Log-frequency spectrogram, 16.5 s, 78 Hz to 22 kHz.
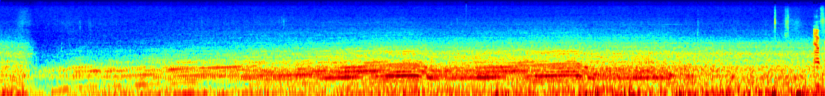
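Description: A 2021 Subaru Forester with a CVT and simulated shift points accelerates steadily, its engine drone rising and stepping in pitch as speed builds, heard from inside the cabin over a constant road rumble.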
